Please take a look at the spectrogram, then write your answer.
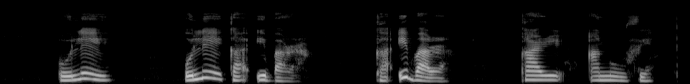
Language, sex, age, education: Igbo, female, 15-29, tertiary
